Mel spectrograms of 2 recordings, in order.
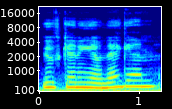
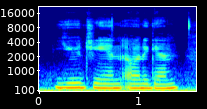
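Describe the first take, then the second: First: The first name is said as Evgeny. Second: The first name is said as Eugene. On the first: "there's two different ways to pronounce this" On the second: "and then"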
